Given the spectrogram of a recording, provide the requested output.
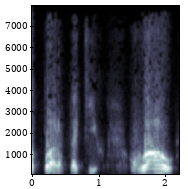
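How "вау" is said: excited wow. A narrator's reading. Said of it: "не удержался Бандура".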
